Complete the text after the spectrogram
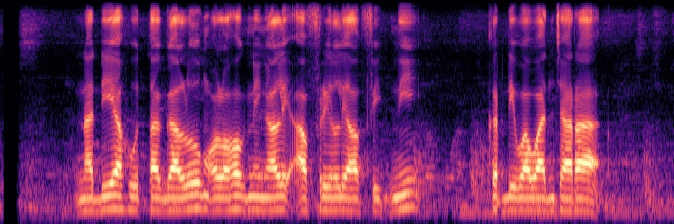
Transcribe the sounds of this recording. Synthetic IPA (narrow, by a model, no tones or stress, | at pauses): nadiaɦut̪aɡaluŋɔlɔɦɔk̚niŋaliʔa̰fɾilialfik̚ni | kɨrdiwawaɲt͡ʃaɾa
